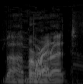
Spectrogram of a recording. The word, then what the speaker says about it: barrette: That's the beret, awesome. yeah. Little Yep. You're barrette. Barrett, thank you. Barrette. Barrett, yeah. It's not pronounced like the hat.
